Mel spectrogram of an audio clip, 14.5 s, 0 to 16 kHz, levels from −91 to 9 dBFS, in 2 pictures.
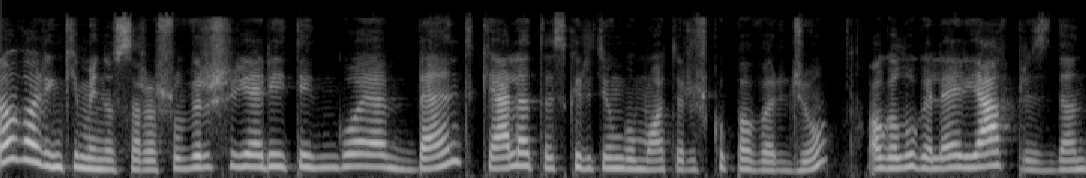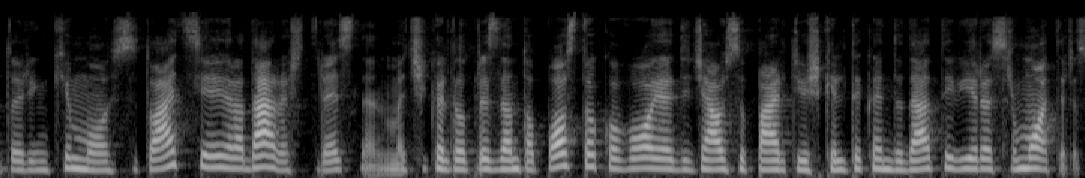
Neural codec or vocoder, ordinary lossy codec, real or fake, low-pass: none; Opus, 24 kbps; real; 10.8 kHz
